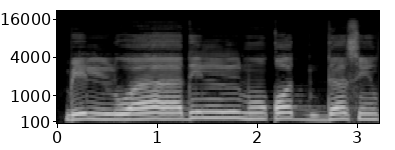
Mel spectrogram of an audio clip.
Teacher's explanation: کر پڑھیں گے، بالوادل واو کو کھینچ کر پڑھیں گے، مقدسی قاف کو موٹا پڑھیں گے، قاف حروف مستعلیہ میں سے ہے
